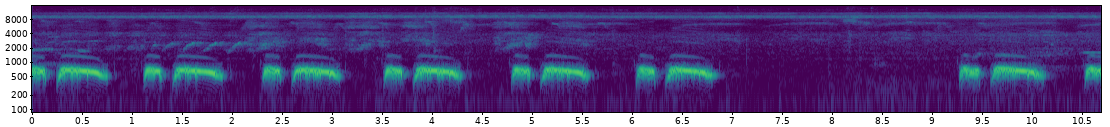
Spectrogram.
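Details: Local zebra dove whose song draws in other zebra doves: steady pairs of a clipped coo and a long vibrating purr, about one pair a second, a two-second silence, then the pattern starting again.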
